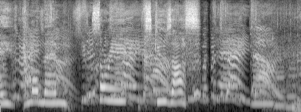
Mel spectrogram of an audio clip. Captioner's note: children chanting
